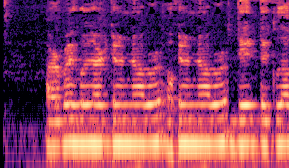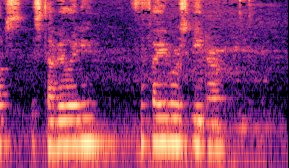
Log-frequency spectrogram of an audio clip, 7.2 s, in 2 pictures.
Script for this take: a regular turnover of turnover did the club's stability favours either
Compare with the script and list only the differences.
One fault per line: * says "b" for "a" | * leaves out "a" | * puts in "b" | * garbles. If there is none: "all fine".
all fine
